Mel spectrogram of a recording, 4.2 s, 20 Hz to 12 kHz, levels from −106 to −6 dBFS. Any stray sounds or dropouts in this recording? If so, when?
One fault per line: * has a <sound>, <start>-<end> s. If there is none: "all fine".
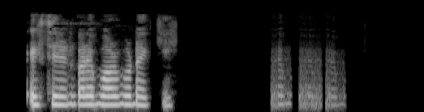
* has a laugh, 2.7-3.5 s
